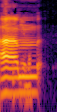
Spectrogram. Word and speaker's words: Numa: is it Numa? Is that how it's Numa. – pronounced? – Yep, Numa.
